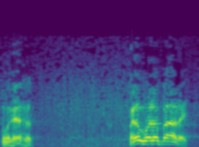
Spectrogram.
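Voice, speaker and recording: An actor playing a hard, vengeful gangster with a tough, menacing, slangy delivery in a 1950s radio drama. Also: male voice, medium pitch, sing-song, slow pace. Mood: impatient, bossy. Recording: dull, faintly noisy old radio recording.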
